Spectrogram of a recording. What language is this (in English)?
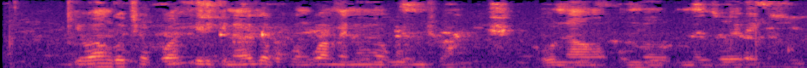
Swahili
